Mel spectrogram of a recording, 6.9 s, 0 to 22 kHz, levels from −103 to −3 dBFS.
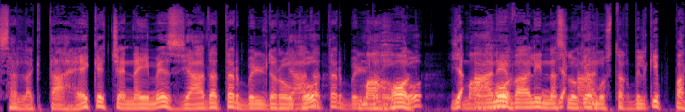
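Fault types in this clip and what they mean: Doubled audio track: A second copy of the speech runs underneath the original from 2.89 s to 5.97 s. It trails by about one second and sits roughly 5 dB below the main signal. The copy is full-band and dry, with no decay or room colour. It switches on and off abruptly at both ends. The likely cause is the same audio being captured again through a slower path and mixed back in.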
